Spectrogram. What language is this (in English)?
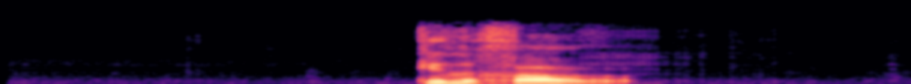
Kabyle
